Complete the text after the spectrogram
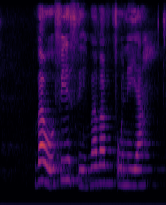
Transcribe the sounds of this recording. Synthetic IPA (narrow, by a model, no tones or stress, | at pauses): βaɦofisiβaβafunija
